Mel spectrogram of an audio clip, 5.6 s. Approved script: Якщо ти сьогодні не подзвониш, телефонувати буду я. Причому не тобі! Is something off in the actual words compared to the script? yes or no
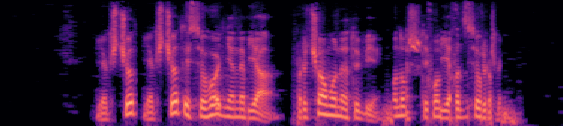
yes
